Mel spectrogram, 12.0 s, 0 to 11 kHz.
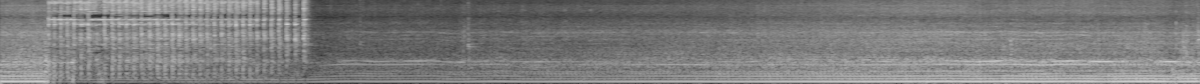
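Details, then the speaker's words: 2012 Bobcat HB680 hydraulic breaker on a Bobcat MT50–MT55 mini skid steer, pounding concrete. Fast even blows, about 3.5 per second, stop after three seconds leaving the engine idling. No leaks or welds; hitting cleanly, normal. "I'll go ahead and pound with it, but there isn't a single leak on it. It's not welded or busted up."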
